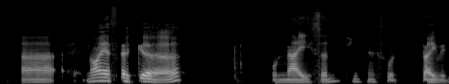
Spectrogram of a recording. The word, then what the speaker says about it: Aguerd: Because they don't pronounce the D, do they? I've noticed that. Naya Agur, or Nathan, that's what David Moyes calls him, and Kurt Zuma.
